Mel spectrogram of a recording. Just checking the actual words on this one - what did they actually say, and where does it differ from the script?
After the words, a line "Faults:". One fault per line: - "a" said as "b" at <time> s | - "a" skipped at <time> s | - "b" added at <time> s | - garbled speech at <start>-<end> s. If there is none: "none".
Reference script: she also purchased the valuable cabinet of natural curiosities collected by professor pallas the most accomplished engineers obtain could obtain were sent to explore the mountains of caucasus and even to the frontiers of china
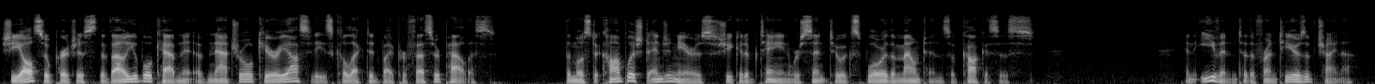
she also purchased the valuable cabinet of natural curiosities collected by professor pallas the most accomplished engineers she could obtain were sent to explore the mountains of caucasus and even to the frontiers of china
Faults:
- "obtain" said as "she" at 7.1 s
